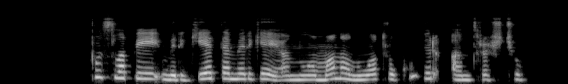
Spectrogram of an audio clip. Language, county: Lithuanian, Vilnius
